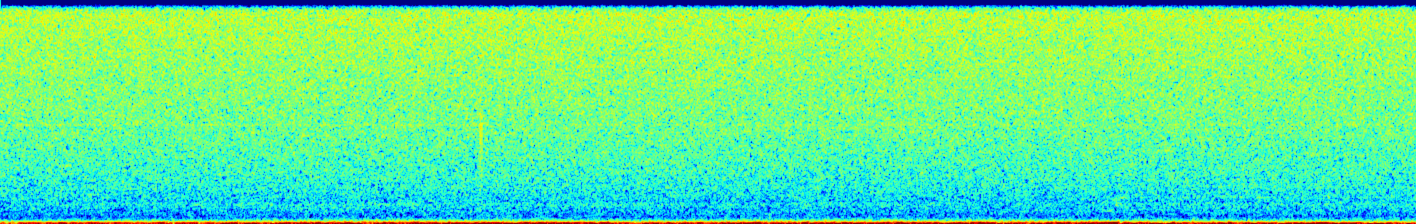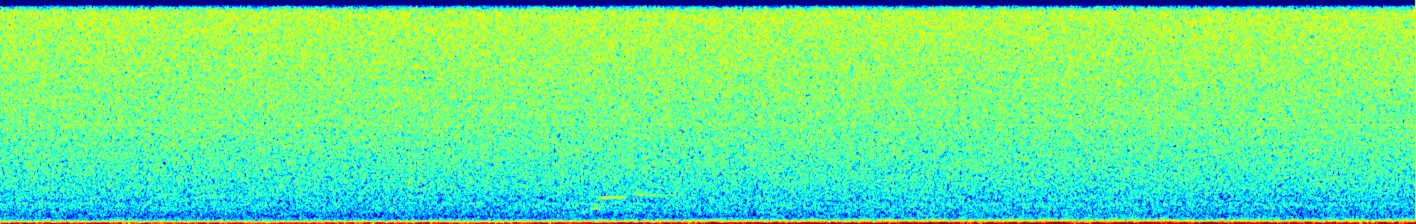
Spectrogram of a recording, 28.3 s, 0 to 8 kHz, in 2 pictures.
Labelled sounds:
20.1	20.8	humpback whale, 0.86 to 1.2 kHz

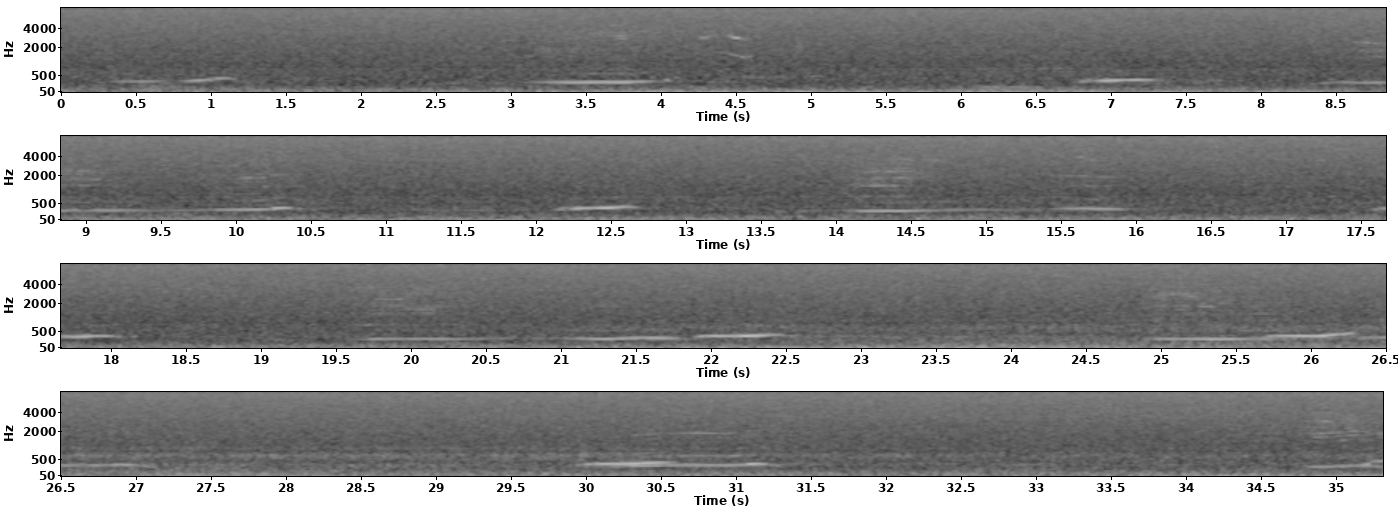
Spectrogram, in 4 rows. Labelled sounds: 4.4	4.6	humpback whale, 1.3 to 1.7 kHz
14.2	14.4	humpback whale, 1.2 to 1.3 kHz
25.0	25.2	humpback whale, 2.8 to 2.9 kHz
30.6	30.9	humpback whale, 1.8 to 1.9 kHz
34.8	35.2	humpback whale, 1.5 to 2.1 kHz

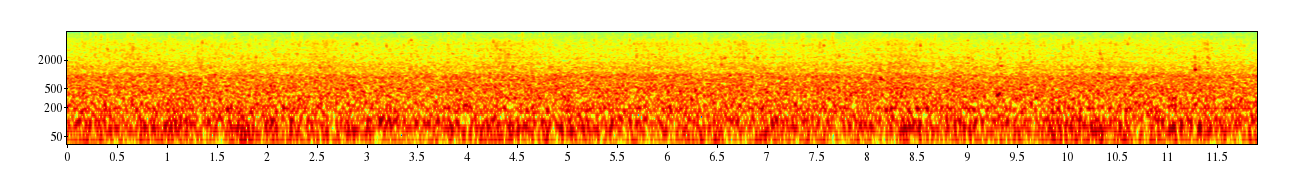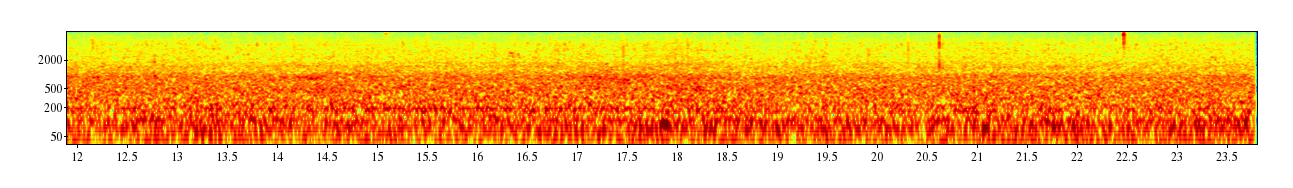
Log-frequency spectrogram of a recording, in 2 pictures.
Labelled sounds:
14.2	14.5	water noise, 0.78 to 0.97 kHz

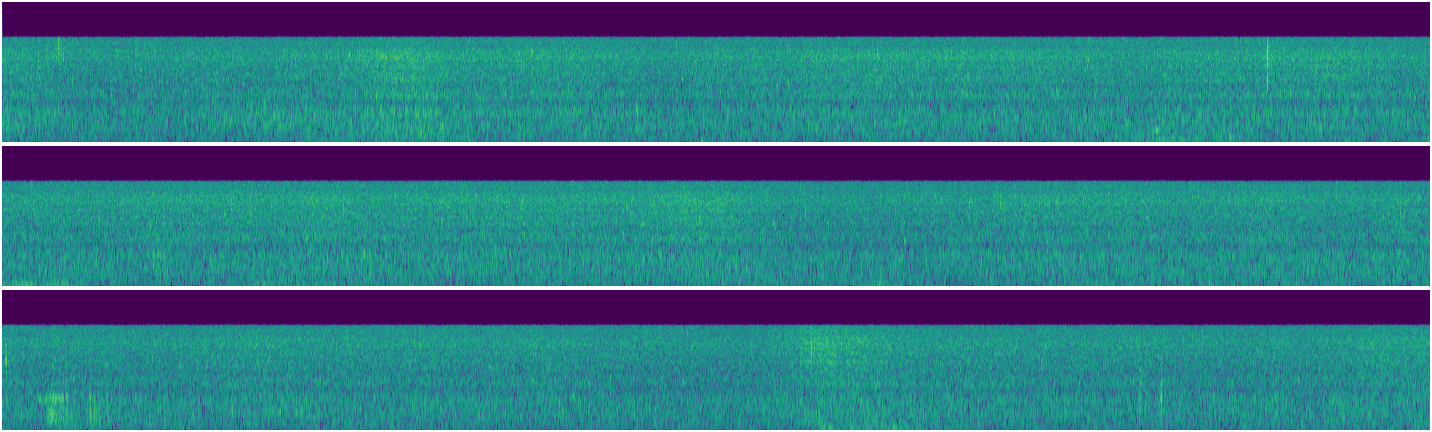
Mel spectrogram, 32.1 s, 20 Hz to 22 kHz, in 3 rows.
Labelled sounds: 21.7	21.9	croaking sound likely from a nearby submerged object, 0.81 to 1.0 kHz

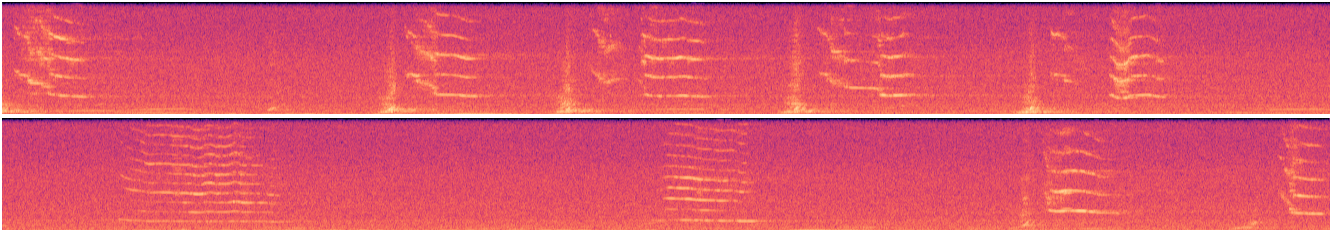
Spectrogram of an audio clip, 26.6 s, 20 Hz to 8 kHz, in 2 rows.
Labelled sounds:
0.1	1.0	humpback whale, 1.2 to 8.0 kHz
4.0	4.9	humpback whale, 1.2 to 7.4 kHz
5.9	7.1	humpback whale, 1.2 to 8.0 kHz
8.2	9.2	humpback whale, 1.3 to 7.0 kHz
10.5	10.7	humpback whale, 2.7 to 3.0 kHz
11.1	11.7	humpback whale, 1.1 to 7.1 kHz
14.5	15.9	humpback whale, 1.2 to 7.5 kHz
19.9	20.8	humpback whale, 1.4 to 8.0 kHz
23.7	24.5	humpback whale, 1.2 to 7.3 kHz
26.1	26.5	humpback whale, 1.1 to 7.6 kHz

